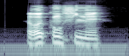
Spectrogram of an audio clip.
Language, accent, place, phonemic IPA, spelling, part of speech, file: French, France, Lyon, /ʁə.kɔ̃.fi.ne/, reconfiner, verb, LL-Q150 (fra)-reconfiner.wav
- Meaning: to reconfine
